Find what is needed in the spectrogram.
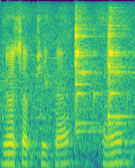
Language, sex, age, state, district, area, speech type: Sindhi, male, 60+, Uttar Pradesh, Lucknow, urban, spontaneous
